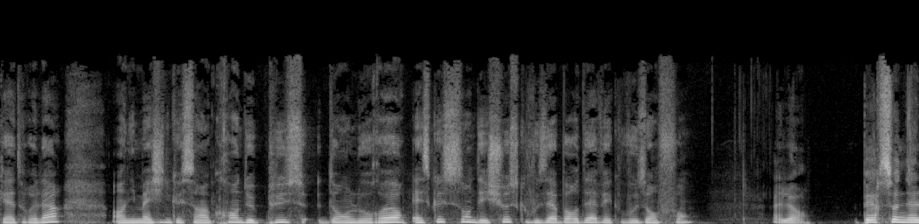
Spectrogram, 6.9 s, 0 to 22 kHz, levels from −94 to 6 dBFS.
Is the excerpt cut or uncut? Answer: uncut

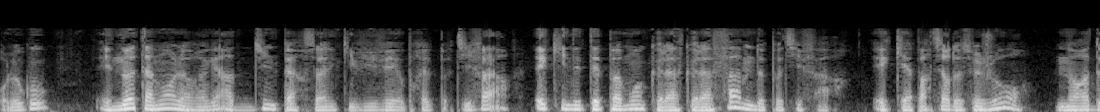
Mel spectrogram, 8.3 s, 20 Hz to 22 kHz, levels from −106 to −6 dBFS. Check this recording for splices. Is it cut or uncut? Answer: cut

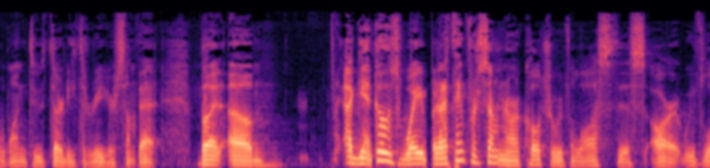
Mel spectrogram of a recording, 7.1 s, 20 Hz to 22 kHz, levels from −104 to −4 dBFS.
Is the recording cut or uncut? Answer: cut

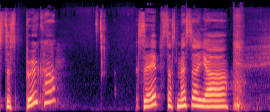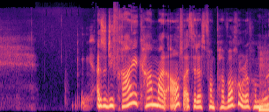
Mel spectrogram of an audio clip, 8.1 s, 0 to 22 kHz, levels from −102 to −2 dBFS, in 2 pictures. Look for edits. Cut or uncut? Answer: uncut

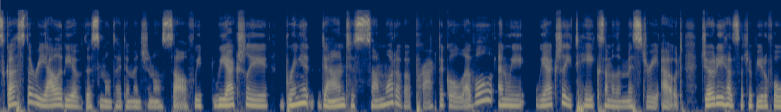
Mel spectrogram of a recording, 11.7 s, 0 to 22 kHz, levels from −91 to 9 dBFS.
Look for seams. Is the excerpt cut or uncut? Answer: cut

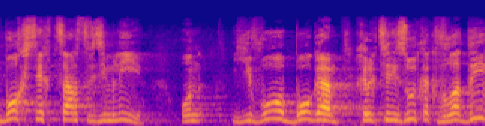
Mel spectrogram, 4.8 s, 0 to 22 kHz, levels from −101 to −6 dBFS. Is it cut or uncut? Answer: uncut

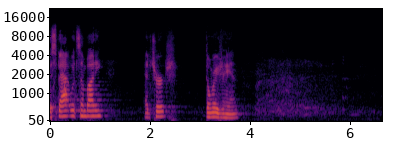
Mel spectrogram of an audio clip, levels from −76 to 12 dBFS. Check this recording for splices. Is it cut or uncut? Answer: uncut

